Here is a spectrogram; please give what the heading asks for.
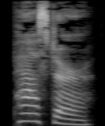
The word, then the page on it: pastor: [pǽstər]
